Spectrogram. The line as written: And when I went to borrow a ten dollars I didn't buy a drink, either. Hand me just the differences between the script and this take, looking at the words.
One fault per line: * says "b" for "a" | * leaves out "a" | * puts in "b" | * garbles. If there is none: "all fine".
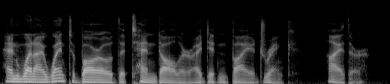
* says "the" for "a"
